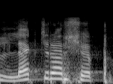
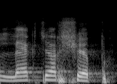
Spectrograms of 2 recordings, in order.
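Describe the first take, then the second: First: An extra 'rer' syllable comes before 'ship'. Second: Only one 'r' syllable comes before 'ship'. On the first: The speaker calls it wrong. "अक्सर लोग इसको लेक्चररशिप पढ़ते लिखते और बोलते हैं" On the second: The speaker calls it right. "जबकि दुरुस्त तलफ़ुज़ है लेक्चरशिप"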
